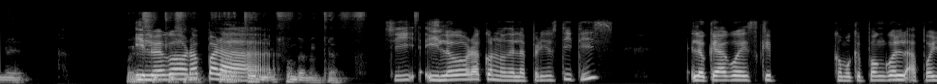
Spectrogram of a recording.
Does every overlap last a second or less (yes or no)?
no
